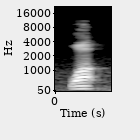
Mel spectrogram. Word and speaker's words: は: Now, while this character is normally pronounced as ha, as we just talked about earlier, it is pronounced wa only when it's being used as a topic particle.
